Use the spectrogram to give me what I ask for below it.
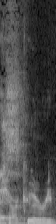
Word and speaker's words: charcuterie: do love me did a I, charcuterie board though. Did I say that right? – I think you did.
